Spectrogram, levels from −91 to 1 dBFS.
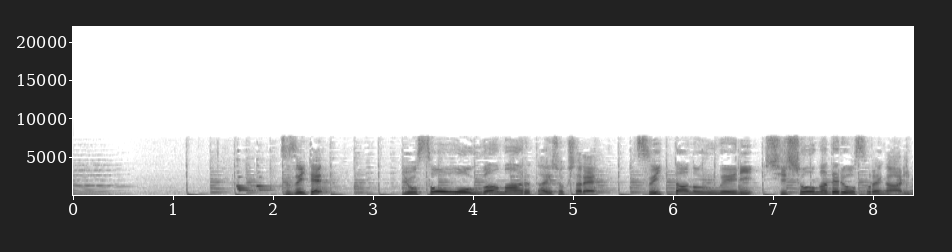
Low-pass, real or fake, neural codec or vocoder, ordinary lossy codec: none; real; none; none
